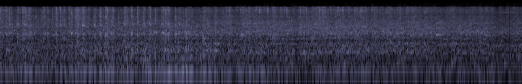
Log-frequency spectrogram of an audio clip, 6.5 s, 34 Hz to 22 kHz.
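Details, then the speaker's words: 1969 Boss 302 V8 engine, warming up on a cold, damp day: strong, even rumble at idle and while revving, with a faint whir from its quiet gear drive riding on top; runs great, no oil leaks; normal idle and revving. "It does have a gear drive in it. You can hear it a little bit. It's a nice quiet one. It's not one of those real loud ones."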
